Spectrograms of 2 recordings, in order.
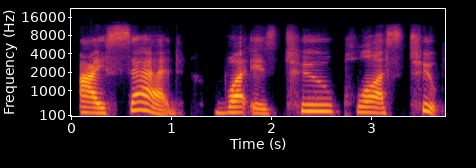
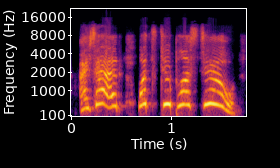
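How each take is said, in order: First: It is said slowly and carefully. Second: It is said fast and urgently.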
